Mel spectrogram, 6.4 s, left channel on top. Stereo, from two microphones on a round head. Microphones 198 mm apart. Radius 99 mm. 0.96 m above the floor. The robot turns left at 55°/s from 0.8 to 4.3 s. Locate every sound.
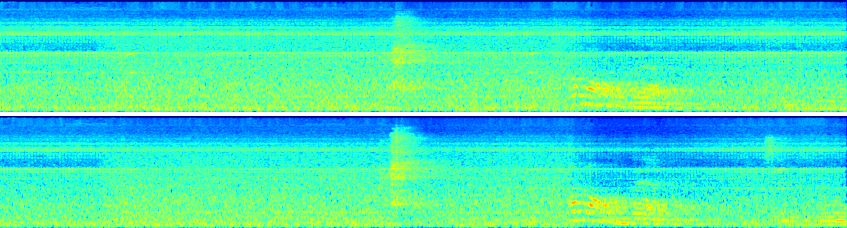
2.9 s chewing: 50° right (ahead or behind), 3.5 m; by 3.2 s 65° right (ahead or behind), 3.5 m
4.3 s a woman speaking: 80° right, 4 m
